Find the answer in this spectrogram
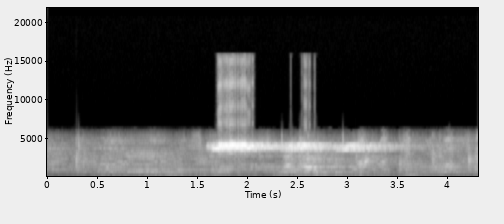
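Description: Referee's whistle blown in one long, high blast about one and a half seconds in, calling a stop in play, with a short second toot just after. Voices of players and spectators carry on underneath in the echoing gym.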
